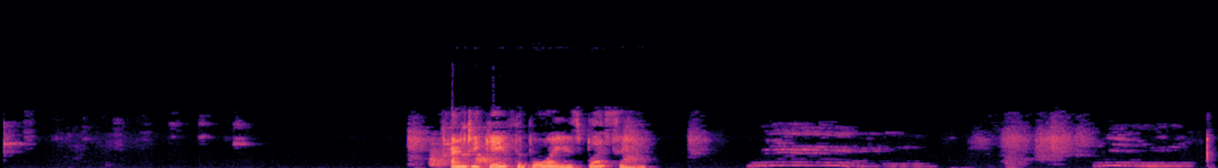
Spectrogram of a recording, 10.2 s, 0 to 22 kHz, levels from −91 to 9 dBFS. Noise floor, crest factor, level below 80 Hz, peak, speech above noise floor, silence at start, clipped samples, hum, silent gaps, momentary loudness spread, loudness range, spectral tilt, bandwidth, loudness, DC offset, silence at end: -79 dBFS; 22 dB; -64 dBFS; 0 dBFS; 63 dB; 0.05 s; under 0.1%; none; none; 27 LU; 19 LU; -4 dB/octave; 8 kHz; -17 LUFS; under 0.1%; 0.3 s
